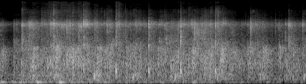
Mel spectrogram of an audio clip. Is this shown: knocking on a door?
no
